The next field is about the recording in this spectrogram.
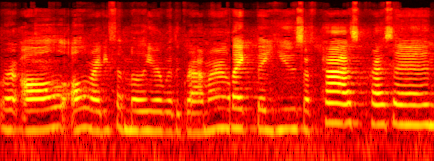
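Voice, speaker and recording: Speaking at a moderate pace, a woman uses a high, bright, sharp voice with fairly even intonation. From Philippines. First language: Filipino. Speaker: IELTS tutor / content creator. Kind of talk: tutorial. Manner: casual, conversational.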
